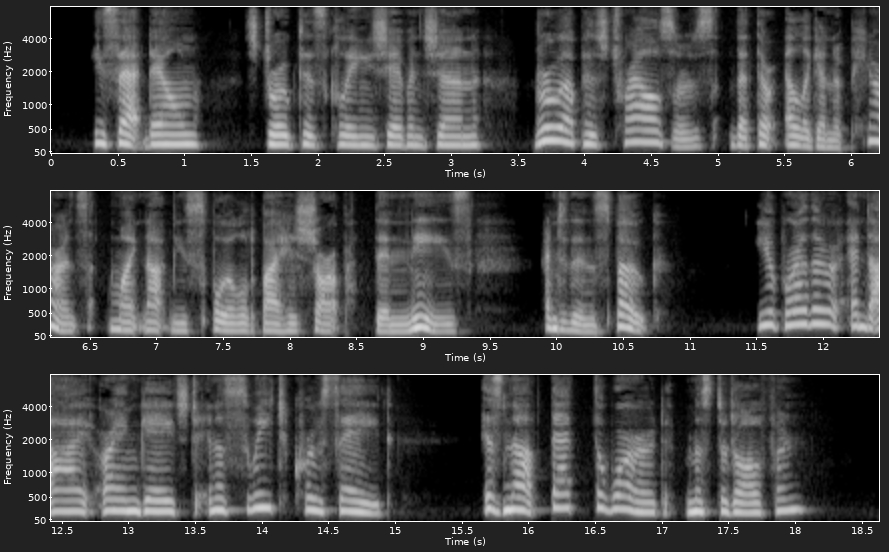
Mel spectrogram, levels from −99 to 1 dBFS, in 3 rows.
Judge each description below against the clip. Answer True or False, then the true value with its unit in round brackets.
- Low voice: False (200 Hz)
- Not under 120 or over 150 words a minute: True (140 wpm)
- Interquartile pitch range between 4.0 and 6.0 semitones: True (4.8 semitones)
